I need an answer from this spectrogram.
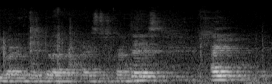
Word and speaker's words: carteles: Pues son una serie de organizaciones criminales que se le han conocido como carteles. Curiosamente en México se dice cárteles, se le pone este acento que viene de la pronunciación en inglés, pero bueno, aquí están los carteles o cárteles.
